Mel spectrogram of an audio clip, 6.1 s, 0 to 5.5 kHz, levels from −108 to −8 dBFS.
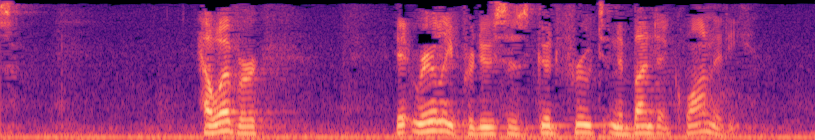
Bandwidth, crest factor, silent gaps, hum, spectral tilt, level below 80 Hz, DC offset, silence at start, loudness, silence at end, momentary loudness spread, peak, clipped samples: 5.4 kHz; 18 dB; none; none; -7 dB/octave; -38 dBFS; under 0.1%; 0 s; -24 LUFS; 0 s; 20 LU; -8 dBFS; under 0.1%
